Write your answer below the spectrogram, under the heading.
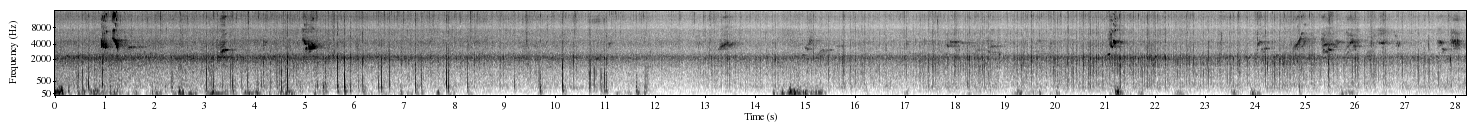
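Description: Steady monsoon rain with a continuous chorus of frogs croaking, many small taps of drops, and short bird chirps every few seconds.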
